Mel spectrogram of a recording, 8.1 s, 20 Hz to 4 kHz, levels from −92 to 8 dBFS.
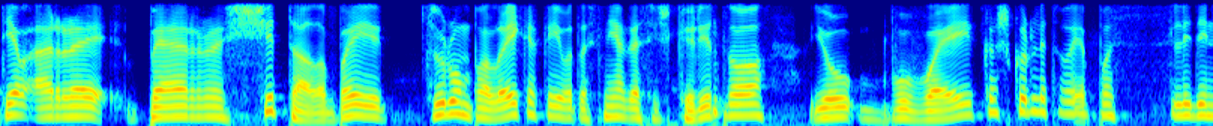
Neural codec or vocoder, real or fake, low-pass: codec, 16 kHz, 4 kbps, X-Codec, HuBERT features, trained on LibriSpeech; fake; 3.6 kHz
